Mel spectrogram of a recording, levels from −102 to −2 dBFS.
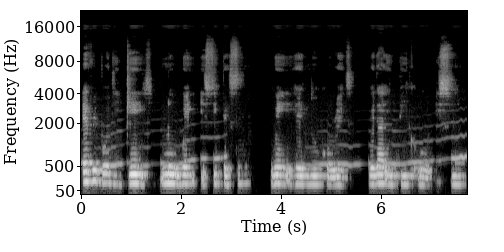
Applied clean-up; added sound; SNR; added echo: neural mask model RNNoise.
